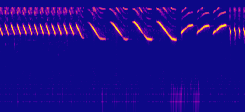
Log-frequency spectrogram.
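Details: Training song for canaries: a rapid trill of short bright notes, then slow slurred whistles swooping downward, upward-flicking notes, and another fast trill to finish.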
